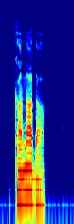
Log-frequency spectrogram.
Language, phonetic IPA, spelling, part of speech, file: Polish, [kãˈnada], Kanada, proper noun, Pl-Kanada.ogg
